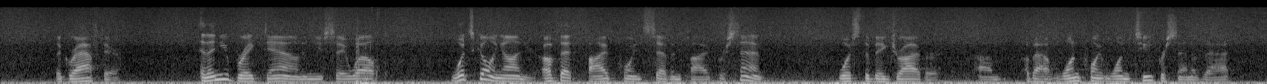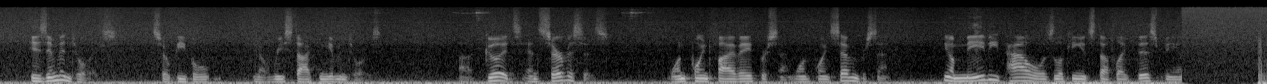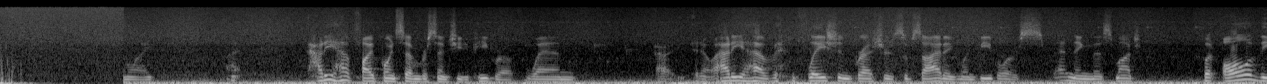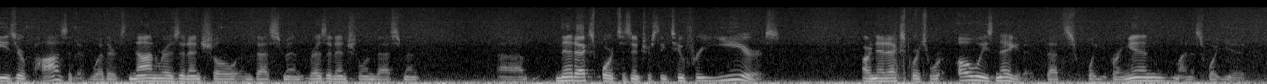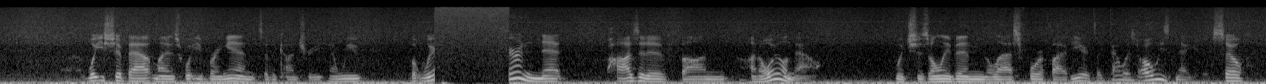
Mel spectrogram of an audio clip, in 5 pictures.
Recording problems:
hiss; noticeable; throughout; 10 dB below the speech
high-pitched whine; faint; throughout; 7.5 kHz, 35 dB below the speech
household noises; faint; until 40 s; 25 dB below the speech
low rumble; faint; throughout; 25 dB below the speech
audio cutting out; filled with static; at 24 s for 2 s and at 55 s for 1 s

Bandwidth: 15 kHz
